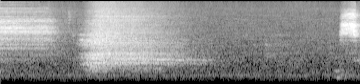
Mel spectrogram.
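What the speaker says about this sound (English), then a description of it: "Deep breath in and out." Slow, deep breathing during an indoor winter yoga stretching session: one long soft inhale-exhale hiss, a pause, then the start of another breath, close and quiet with no talk over it.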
